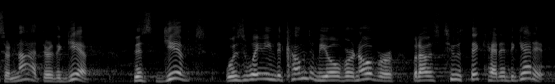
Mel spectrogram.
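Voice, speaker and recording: A relationship coach with a high-sitting voice tells a personal story casually, recorded in a big-sounding room. He's candid and swears freely, getting heated as he retells the fight.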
